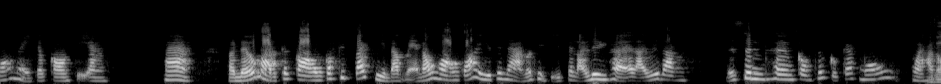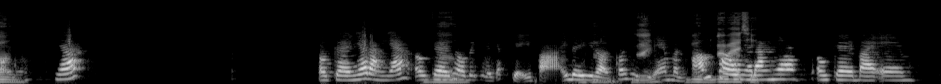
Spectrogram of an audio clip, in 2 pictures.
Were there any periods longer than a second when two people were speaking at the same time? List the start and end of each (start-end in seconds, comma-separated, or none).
15.2-17.0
